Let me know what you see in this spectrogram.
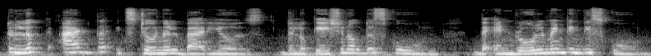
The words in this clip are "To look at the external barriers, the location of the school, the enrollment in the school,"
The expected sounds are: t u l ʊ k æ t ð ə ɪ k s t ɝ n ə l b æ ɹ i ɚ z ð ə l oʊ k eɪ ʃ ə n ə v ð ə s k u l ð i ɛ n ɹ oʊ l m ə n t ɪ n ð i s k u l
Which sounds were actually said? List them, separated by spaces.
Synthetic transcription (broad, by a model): t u l ʊ k æ t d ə ɪ k s t ɝ n ə l b æ ɹ i ɚ z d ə l oʊ k eɪ ʃ ə n ə v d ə s k u l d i ɛ n ɹ oʊ l m ə n t ɪ n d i s k u l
